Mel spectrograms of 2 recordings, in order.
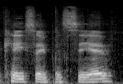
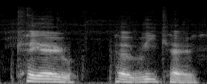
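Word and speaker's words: Cayo Perico: it actually i think i originally pronounced it the queso pacio and i have a lot of a title but damn i'm so blind why can't i just notice that it's called ko perico i'm calling okay for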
